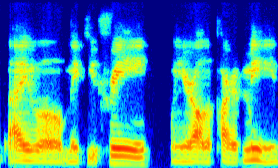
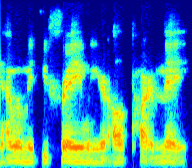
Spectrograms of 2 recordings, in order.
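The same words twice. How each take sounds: First: Said in the usual way. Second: "free" as fray and "May" in place of me; ee turned to ay. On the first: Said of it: "So instead of". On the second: Shown as a demonstration. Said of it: "they say".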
